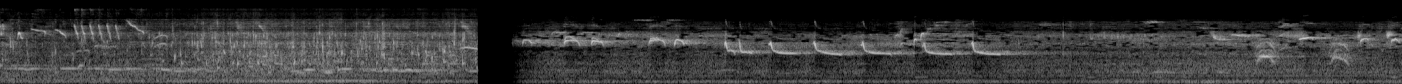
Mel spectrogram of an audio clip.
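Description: Birds chirping and calling. The sound cuts out briefly about five seconds in, then one bird repeats a run of about seven falling notes, roughly two or three a second.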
